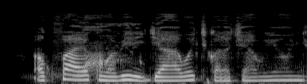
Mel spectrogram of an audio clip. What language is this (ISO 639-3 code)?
lug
